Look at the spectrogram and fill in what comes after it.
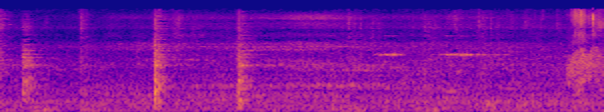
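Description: Moving passenger train heard from an open coach doorway: a steady rumble of wheels on the track, with two sharp clanks about one and a half and two and a half seconds in, and a faint brief wheel squeal around four seconds in.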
